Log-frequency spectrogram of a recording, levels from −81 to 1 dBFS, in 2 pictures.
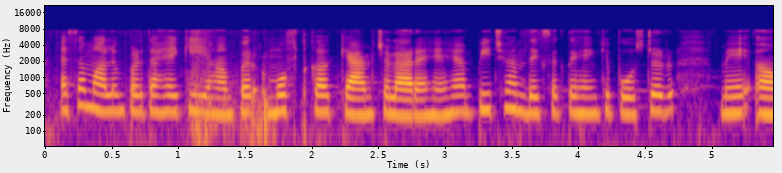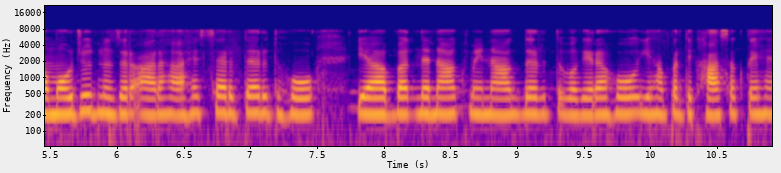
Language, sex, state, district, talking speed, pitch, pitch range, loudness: Hindi, female, West Bengal, Purulia, 230 wpm, 215 Hz, 210-230 Hz, -18 LUFS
